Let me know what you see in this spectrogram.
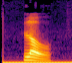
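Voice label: "lou2", Teochew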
